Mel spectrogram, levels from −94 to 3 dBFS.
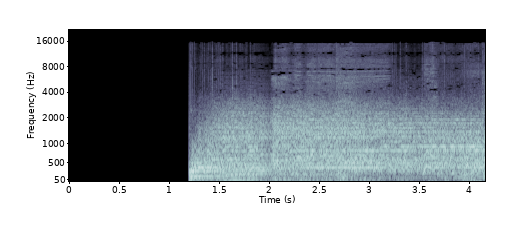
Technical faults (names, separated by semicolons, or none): AAC frame loss with concealment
